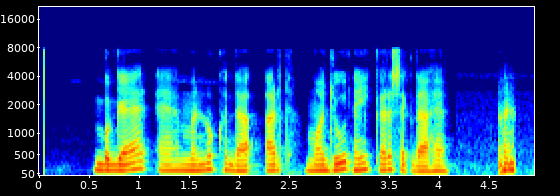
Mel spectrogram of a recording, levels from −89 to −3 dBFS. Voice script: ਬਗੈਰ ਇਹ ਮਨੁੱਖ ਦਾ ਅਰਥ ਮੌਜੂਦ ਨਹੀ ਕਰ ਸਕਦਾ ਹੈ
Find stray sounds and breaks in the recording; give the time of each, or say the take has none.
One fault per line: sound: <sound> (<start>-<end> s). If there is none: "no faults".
sound: laugh (4.6-4.7 s)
